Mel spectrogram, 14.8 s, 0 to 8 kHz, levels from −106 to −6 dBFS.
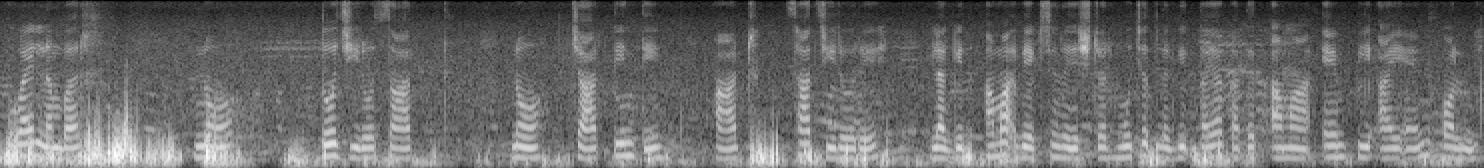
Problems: constant background noise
